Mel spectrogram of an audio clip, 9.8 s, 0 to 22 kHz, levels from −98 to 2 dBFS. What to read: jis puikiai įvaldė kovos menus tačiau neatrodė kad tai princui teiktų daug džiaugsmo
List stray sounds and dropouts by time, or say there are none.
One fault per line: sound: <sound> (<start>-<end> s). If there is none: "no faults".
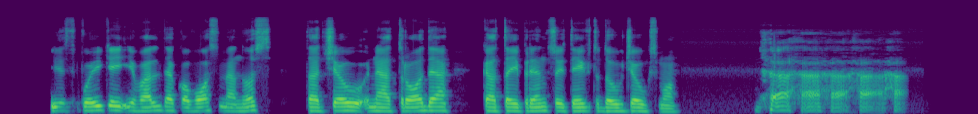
sound: laugh (7.5-9.1 s)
